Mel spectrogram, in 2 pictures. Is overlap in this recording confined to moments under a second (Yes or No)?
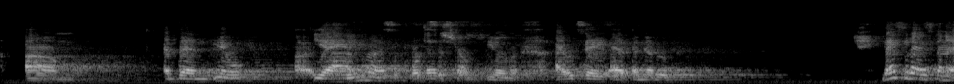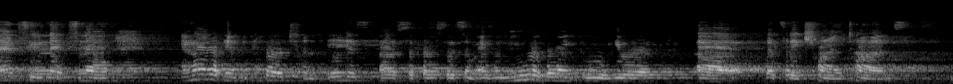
Yes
